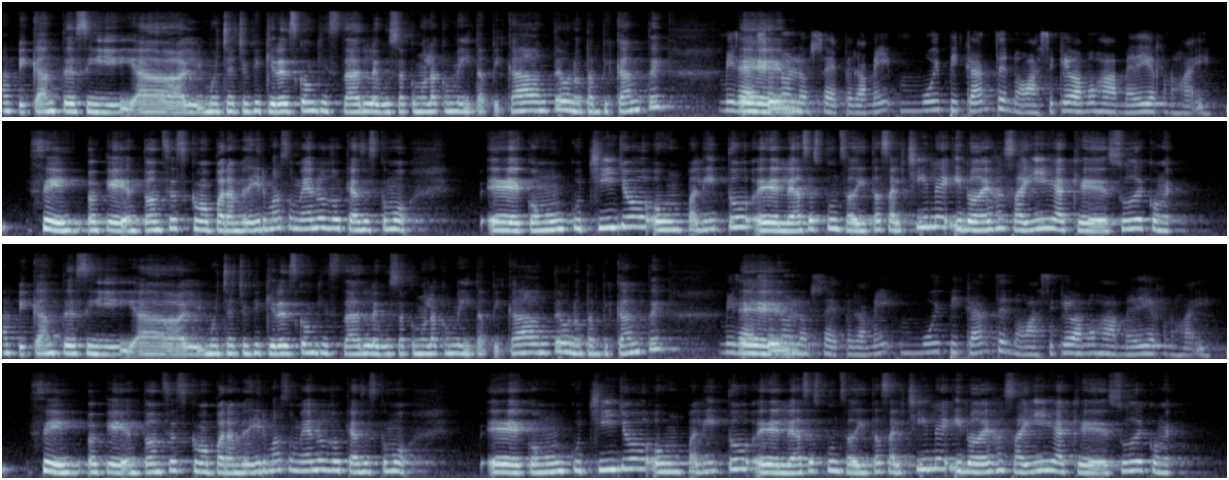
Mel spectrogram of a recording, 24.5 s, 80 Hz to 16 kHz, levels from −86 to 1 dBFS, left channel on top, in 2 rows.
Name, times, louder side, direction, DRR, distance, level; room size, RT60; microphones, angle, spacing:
voice 1, 0.0-6.9 7.4-8.0 12.6-16.3 17.1-23.9, left 2 dB, 20° left, 8 dB, 0.7 m, -20 dB
voice 2, 7.2-12.1, left 4 dB, 50° left, 11 dB, 1.2 m, -29 dB
24.5 x 13.5 x 7.9 m, 1.0 s
head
